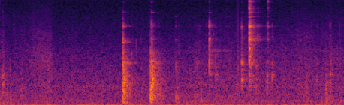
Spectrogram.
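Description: Small objects knock and clink on a counter.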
